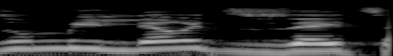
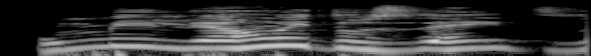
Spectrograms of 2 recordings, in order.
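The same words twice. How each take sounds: First: Said in the usual way. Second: Louder and higher, stunned by the price; shocked exclaim. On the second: Retold or imitated. Pastor repeating the price he was told, stunned. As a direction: blurt the price out in disbelief.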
